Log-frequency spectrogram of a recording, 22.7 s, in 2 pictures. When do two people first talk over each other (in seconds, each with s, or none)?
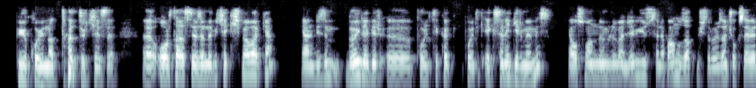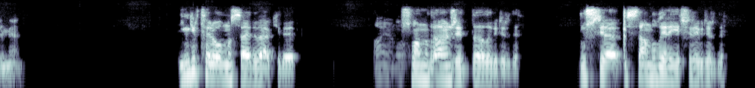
none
